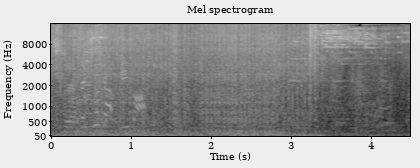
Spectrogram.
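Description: Rapid gunfire and blasts crackle loudly.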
